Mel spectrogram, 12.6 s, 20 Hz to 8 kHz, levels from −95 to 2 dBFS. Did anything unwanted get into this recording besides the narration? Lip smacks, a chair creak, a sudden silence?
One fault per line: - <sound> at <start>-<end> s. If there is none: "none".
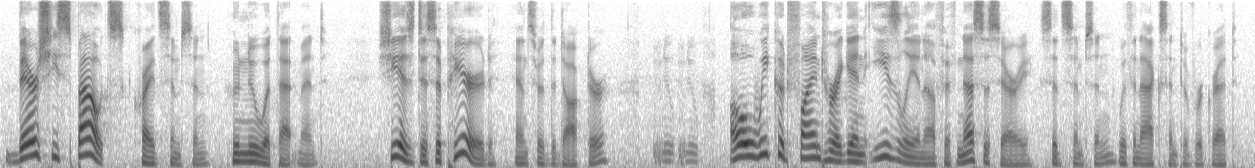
- laugh at 6.5-7.0 s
